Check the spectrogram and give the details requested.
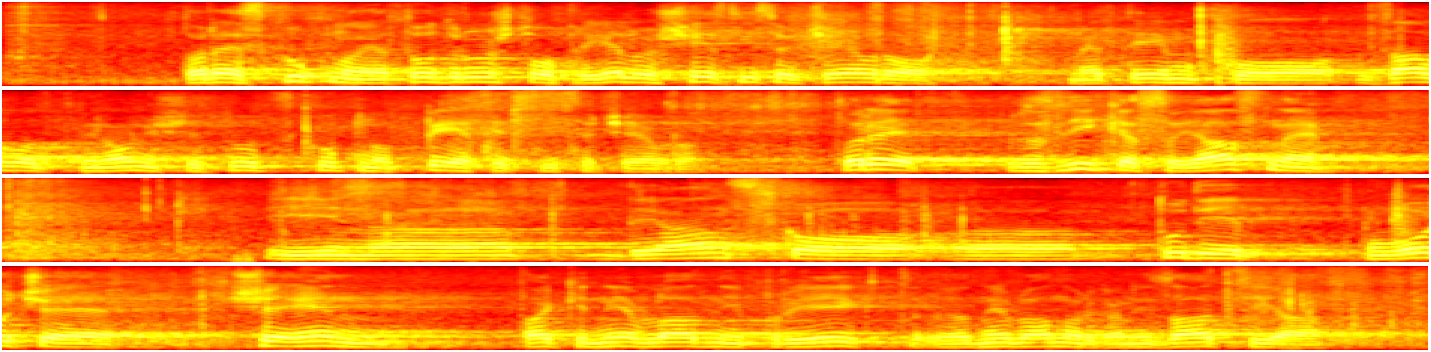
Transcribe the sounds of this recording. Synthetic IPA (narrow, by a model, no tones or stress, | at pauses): t̪oːɾɛjskupnɔjɛt̪oːd̪ɾuːʃt̪ʋɔpɾijeːlɔʃest̪ːisɔt͡ʃewɾɔwmat̪t̪ːemkʰɔzaːʋɔd̪k̪miɾoːniʃt̪it̪uːt̪skupnɔped̪ɛsɛt̪ːiːsɔt͡ʃewɾow | t̪oːɾɛjɾazliːkɛsɔjaːsnɛ | in | d̪ɛjanskɔ | t̪ud̪imɔɡoːt͡ʃɛʃɛɛn | t̪aːkinɛʋlaːd̪nipɾɔjekt̪nɛʋlaːd̪naɔɾɡanizaːt̪sija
